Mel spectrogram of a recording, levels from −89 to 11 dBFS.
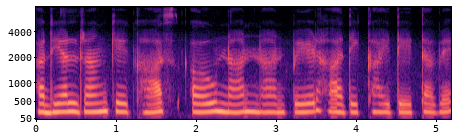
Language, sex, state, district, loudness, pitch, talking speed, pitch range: Chhattisgarhi, female, Chhattisgarh, Sukma, -14 LUFS, 220 Hz, 125 wpm, 215-225 Hz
